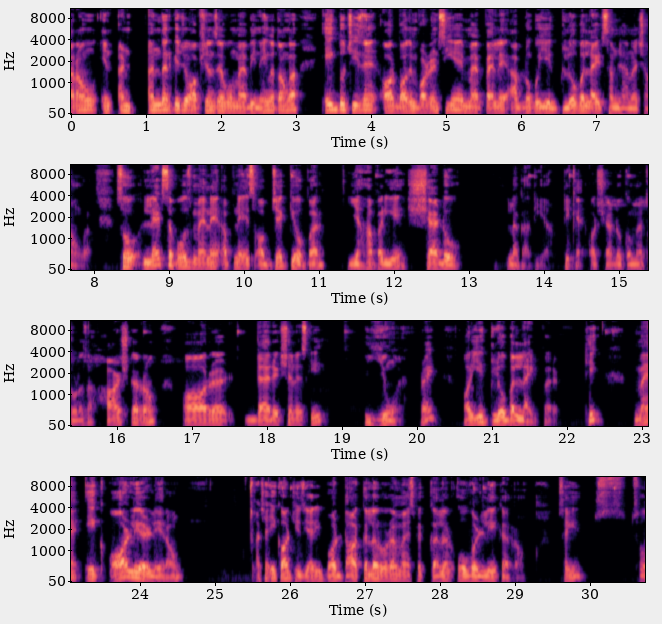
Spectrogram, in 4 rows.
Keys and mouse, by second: 9.2-21.4 drag, 22.4 click, 25.8 click, 28.4-30.7 drag.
